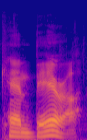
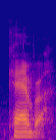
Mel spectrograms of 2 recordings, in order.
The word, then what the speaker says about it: Canberra: guys um all right i always thought it was com pronounced camberer uh not canberra well i guess aussies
